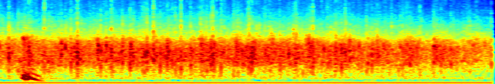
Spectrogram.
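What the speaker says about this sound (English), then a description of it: "give them a huge round of applause, ladies and gentlemen" Sustained applause from a sizable crowd at an annual business meeting, dense and steady clapping that holds at full strength throughout.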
